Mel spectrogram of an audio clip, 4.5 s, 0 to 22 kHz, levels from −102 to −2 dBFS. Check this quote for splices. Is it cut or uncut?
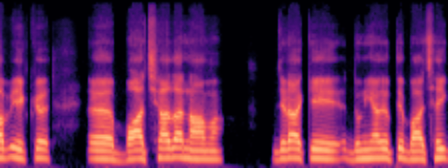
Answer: uncut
